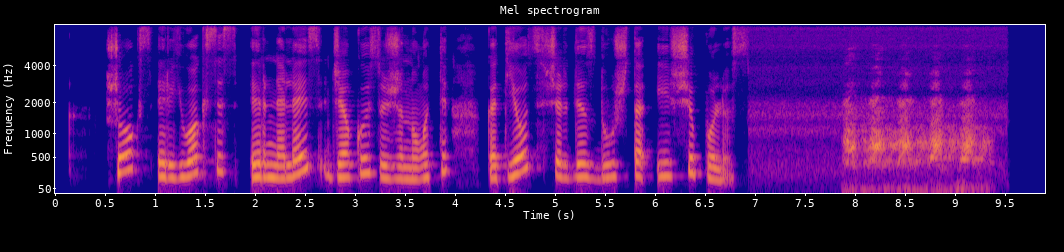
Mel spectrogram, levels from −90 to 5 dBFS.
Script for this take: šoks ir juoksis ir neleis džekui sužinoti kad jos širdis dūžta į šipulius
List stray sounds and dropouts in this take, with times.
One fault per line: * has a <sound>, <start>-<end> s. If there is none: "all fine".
* has a bark, 7.9-9.4 s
